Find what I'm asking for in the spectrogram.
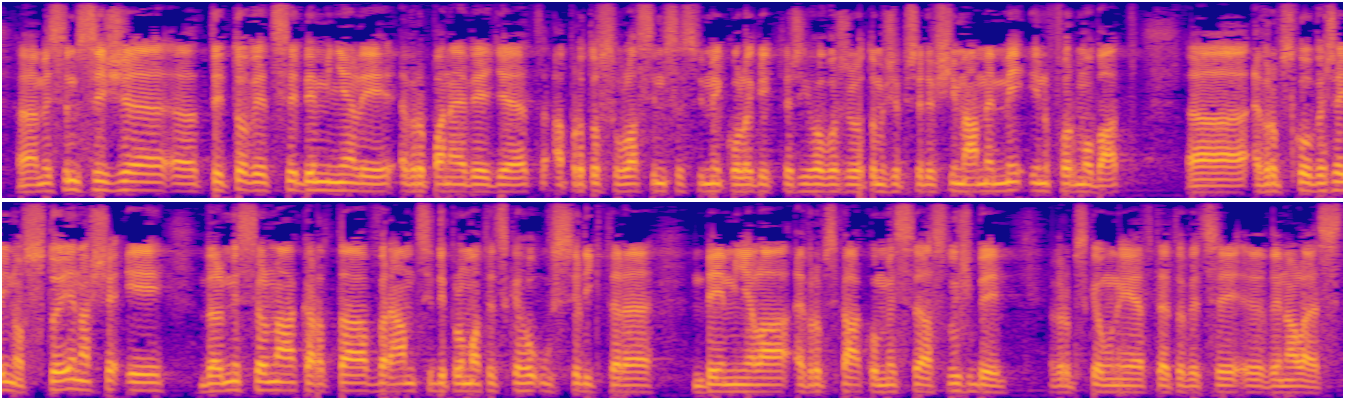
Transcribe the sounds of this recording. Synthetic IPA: mɪslimsɪʒɛt̪ɪt̪o̞vjɛt͡sɪbɪmɲɛlɪʔɛvɾo̞panɛːvjɛɟɛt̪apɾo̞t̪o̞so̞wɦlasiːmsɛsviːmɪko̞lɛɡɪk̚t̪ɛr̝iːɦo̞vo̞rɪlɪo̞t̪o̞mʒɛpr̝̥ɛdɛfʃiːmːaːmɛmɪʔɪnfo̞ɾmo̞vat̪ | ʔɛvɾo̞pskowvɛr̝ɛjno̞st̪t̪o̞jɛnaʃɛʔɪ | vɛlmɪsɪlnaːkaɾt̪avɾaːmt͡sɪdɪplo̞mat̪ɪt͡skɛːɦoʔuːsɪliːkt̪ɛɾɛː | bɪmɲɛlaʔɛvɾo̞pskaːko̞mɪsɛasluʒbɪ | ʔɛvɾo̞pskɛːunɪjɛft̪ɛːt̪o̞vjɛt͡sɪvɪnalɛːst̪

